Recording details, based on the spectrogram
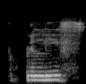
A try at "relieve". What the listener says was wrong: Relieve, not release. Y kéo dài.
